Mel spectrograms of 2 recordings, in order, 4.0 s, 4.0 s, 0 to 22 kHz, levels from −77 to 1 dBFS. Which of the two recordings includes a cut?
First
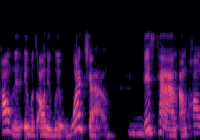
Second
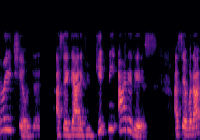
second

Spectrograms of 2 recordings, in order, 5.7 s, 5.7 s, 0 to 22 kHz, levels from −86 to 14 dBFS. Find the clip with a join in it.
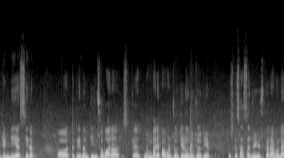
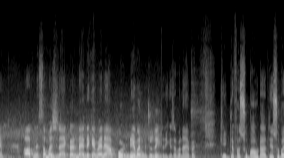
second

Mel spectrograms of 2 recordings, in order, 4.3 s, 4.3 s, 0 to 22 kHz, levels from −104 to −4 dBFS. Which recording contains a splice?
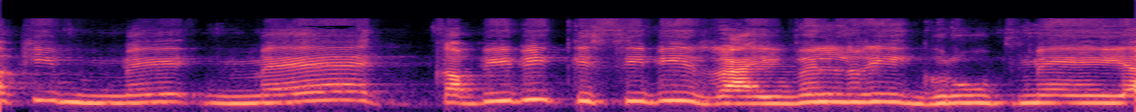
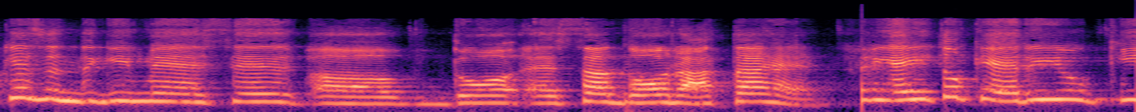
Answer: second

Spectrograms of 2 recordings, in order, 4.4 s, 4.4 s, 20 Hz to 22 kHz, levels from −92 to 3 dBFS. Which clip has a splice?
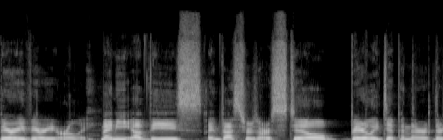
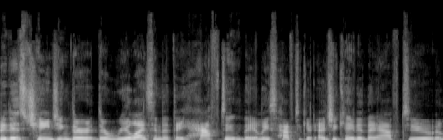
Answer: first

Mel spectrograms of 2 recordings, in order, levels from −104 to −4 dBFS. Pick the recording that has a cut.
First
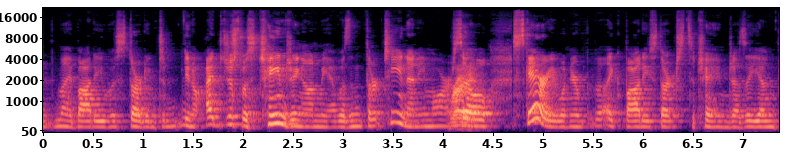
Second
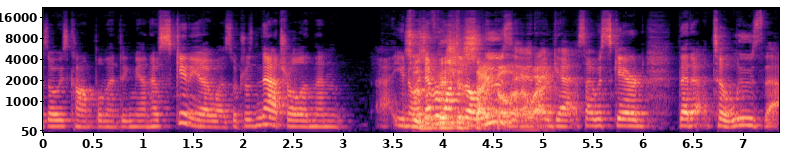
first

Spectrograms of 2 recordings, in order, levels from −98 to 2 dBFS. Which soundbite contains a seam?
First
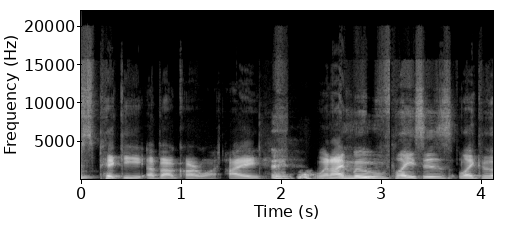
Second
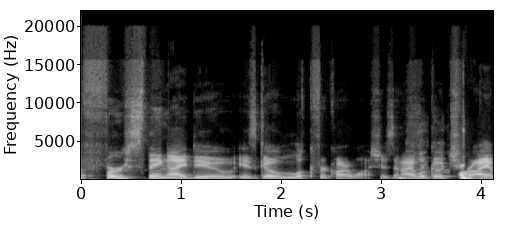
first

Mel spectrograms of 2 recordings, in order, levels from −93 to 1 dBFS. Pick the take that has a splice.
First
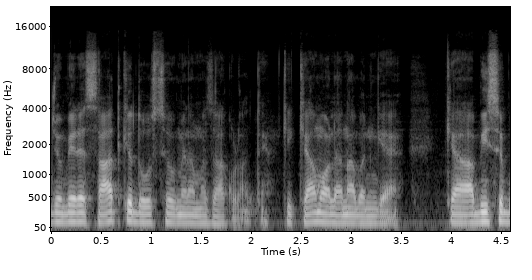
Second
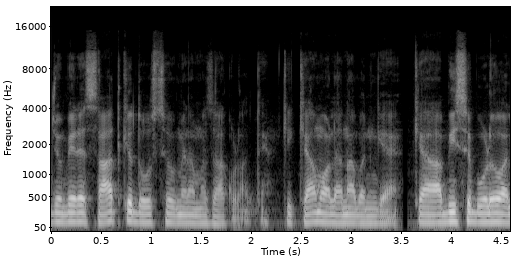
second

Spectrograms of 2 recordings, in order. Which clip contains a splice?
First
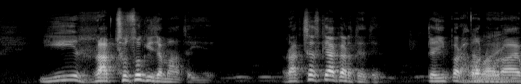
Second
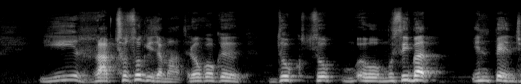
second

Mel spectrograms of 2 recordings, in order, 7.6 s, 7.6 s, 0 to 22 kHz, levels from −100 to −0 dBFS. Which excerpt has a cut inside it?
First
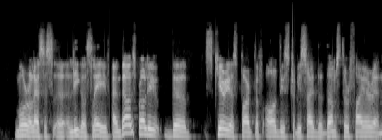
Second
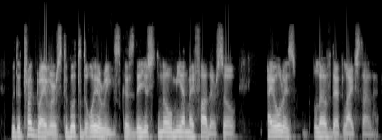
first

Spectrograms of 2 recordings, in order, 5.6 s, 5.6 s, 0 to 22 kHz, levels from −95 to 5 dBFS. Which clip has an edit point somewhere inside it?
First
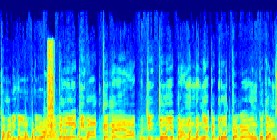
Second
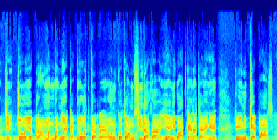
first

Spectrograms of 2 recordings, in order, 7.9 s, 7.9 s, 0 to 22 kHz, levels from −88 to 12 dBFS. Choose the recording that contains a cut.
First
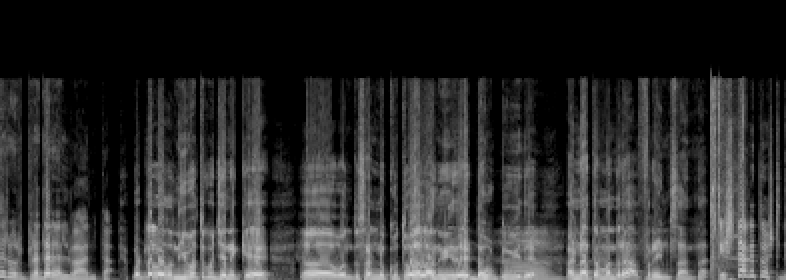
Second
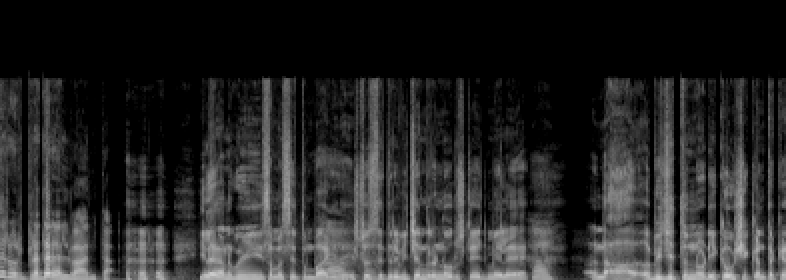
first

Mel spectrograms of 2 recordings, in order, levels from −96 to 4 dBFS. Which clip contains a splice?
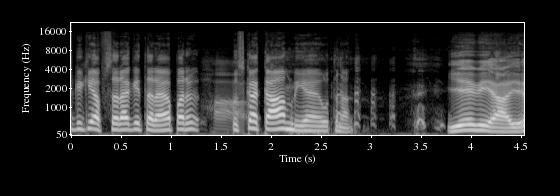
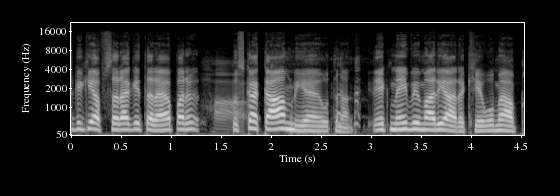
second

